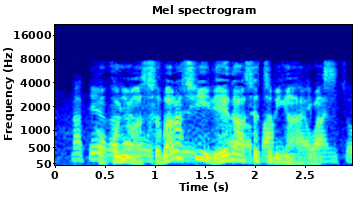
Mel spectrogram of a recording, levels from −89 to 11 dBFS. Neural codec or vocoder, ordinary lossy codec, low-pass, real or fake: none; none; none; real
